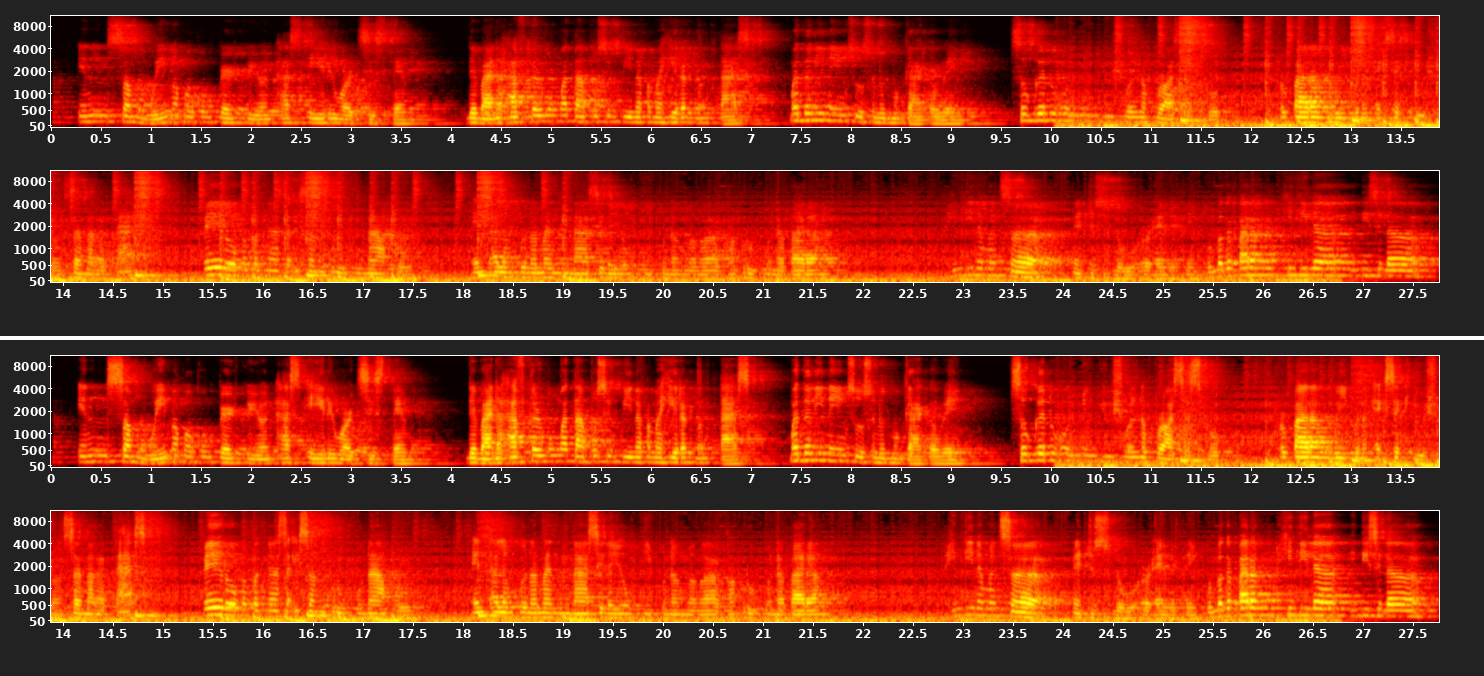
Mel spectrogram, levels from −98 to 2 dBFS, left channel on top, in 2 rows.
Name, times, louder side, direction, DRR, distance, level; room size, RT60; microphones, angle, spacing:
voice 1, 0.3-3.6 4.1-7.0 7.4-9.1 9.6-11.7 12.3-14.8 15.4-17.5 18.1-21.7 22.8-27.6, right 3 dB, 80° right, 3 dB, 3.0 m, -29 dB
sound 1, 10.0-26.8, equal, 10° right, 0.8 m, -34 dB
sound 2, 10.5-11.6 11.9-15.0 15.3-17.6 17.9-18.4 18.8-19.2, equal, 45° left, 6.9 m, -30 dB
26.5 x 25.5 x 6.2 m, 1.1 s
head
